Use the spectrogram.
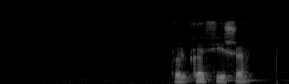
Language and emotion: Russian, neutral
